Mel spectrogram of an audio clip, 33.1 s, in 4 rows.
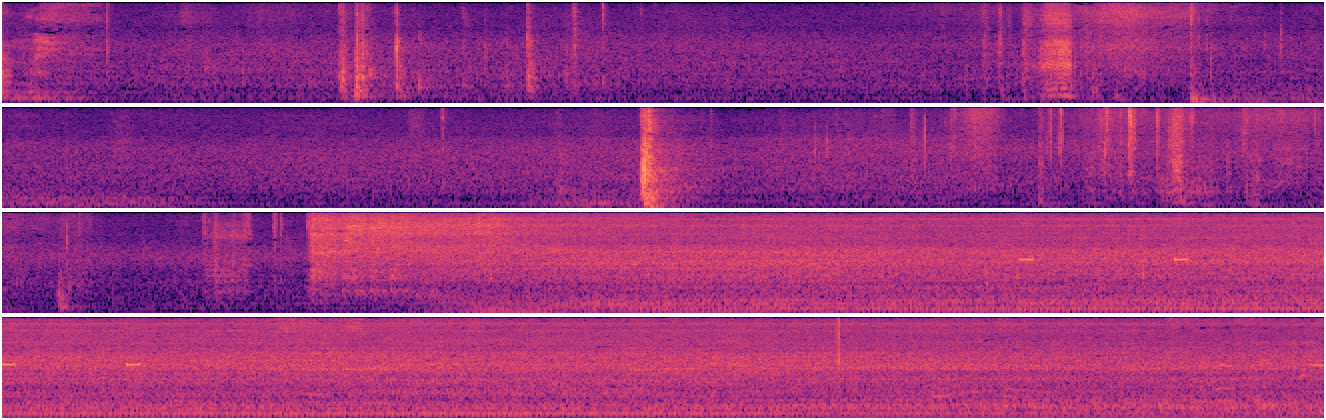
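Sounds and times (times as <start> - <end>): car engine starting and idling: 7.4 - 9.7, 17.8 - 33.0.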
